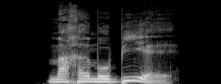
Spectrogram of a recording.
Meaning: inflection of mobilmachen: 1. first-person singular present 2. first/third-person singular subjunctive I 3. singular imperative
- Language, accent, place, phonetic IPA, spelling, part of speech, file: German, Germany, Berlin, [ˌmaxə moˈbiːl], mache mobil, verb, De-mache mobil.ogg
